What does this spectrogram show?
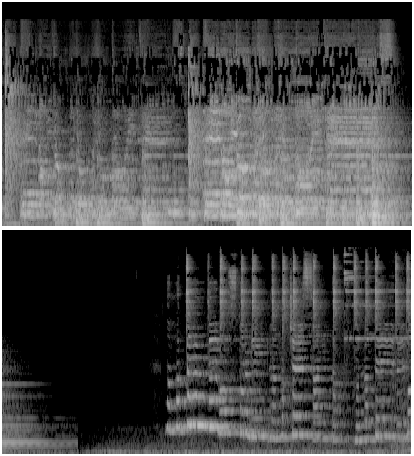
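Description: A Christmas carol sung by an ensemble, with full, layered voices that fade into a brief hush before a brighter, gliding melody resumes.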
